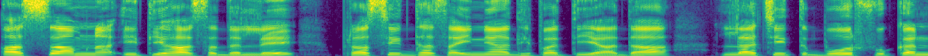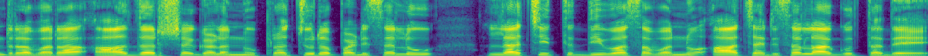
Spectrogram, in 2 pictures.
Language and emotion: Kannada, neutral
